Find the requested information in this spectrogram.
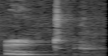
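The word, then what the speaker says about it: Haut: And so this is oat bllandville. It's not the hot Blandville. It's oat blland. Yeah, it is that that's how it's pronounced is is H A U T is oat.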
